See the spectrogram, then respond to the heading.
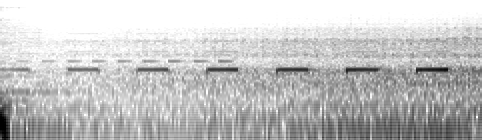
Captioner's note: front end loader sounds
